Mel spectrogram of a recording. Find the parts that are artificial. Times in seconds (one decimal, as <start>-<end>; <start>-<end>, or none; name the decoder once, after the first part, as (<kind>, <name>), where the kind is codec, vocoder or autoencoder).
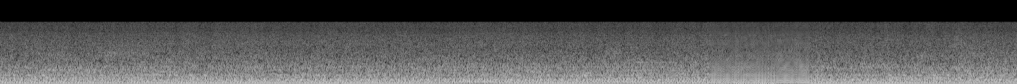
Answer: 7.1-8.1 (vocoder, Vocos)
